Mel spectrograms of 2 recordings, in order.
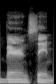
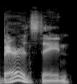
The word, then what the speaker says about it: Berenstain: So how do you guys spell the Berenstain Bears?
